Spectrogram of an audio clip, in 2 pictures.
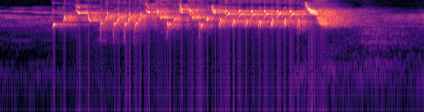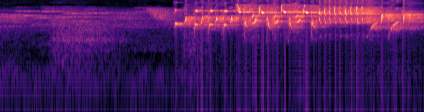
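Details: A European greenfinch sings in two bursts of rapid, bright twittering trills and chirps separated by a quiet pause of about three seconds. The song is used to stimulate other birds to sing and mate.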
